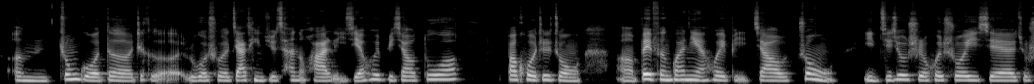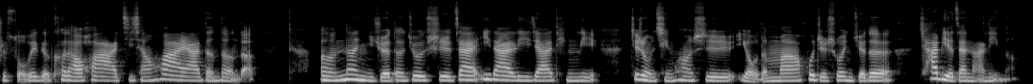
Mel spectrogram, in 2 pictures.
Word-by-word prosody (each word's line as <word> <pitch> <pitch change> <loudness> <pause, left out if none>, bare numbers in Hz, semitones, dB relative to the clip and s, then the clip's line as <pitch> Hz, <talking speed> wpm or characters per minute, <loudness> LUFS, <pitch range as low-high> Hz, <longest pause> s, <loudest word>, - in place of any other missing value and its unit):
嗯， 170 -3 -2
中 235 +4 +3
国 185 -6 +3
的 170 -2 -1
这 205 - -5
个 - - -4
如 - - -4
果 180 -1 0
说 185 -1 -2
家 185 +1 +3
庭 190 -1 -2
聚 180 0 -4
餐 195 +2 -4
的 - - -4
话， 175 -3 +1
礼 170 - -5
节 170 -3 0
会 225 +5 +1
比 215 -3 -5
较 185 0 -1
多， 225 +4 0 0.4
包 215 -1 +2
括 205 -1 +3
这 210 +1 0
种， 175 -6 -1 0.3
呃， 170 -1 -4
辈 240 +8 +9
份 220 -3 +2
观 215 0 +2
念 200 -4 +3
会 195 -1 0
比 - - -8
较 180 -2 0
重， 190 -1 +1 0.2
以 195 -5 -1
及 185 +3 -4
就 220 +2 +3
是 205 -3 -1
会 195 +1 0
说 195 0 0
一 195 0 +2
些 180 -2 +1
就 180 - -8
是 185 +1 -6
所 180 - -6
谓 180 - -1
的 180 - -2
客 210 - -4
套 180 -3 +2
话 185 -1 -1
啊、 - - -1
吉 175 +2 -9
祥 180 +1 -4
话 220 -4 +2
呀 180 -1 +2
等 175 - -4
等 175 - -3
的。 - - -4 0.6
嗯， 195 -1 +2
那 230 +1 +5
你 190 -5 +2
觉 170 -1 +2
得 180 +1 -2
就 195 +1 +2
是 190 -1 0
在 205 +1 +4
意 240 -1 +1
大 205 -3 +5
利 185 -1 -1
家 180 0 +1
庭 175 -1 -6
里， 175 +4 -5 0.3
这 235 - 0
种 200 -6 +3
情 170 0 -4
况 185 0 -2
是 175 -2 -1
有 170 - -2
的 - - -3
吗？ 170 +2 +1
或 220 +4 +1
者 180 -5 -1
说 190 +3 -1
你 180 - -1
觉 - - -1
得 175 +3 +2 0.2
差 270 - +3
别 220 -8 +4
在 170 0 +1
哪 165 - -4
里 165 +6 -5
呢？ 230 +5 -13
190 Hz, 265 characters per minute, -21 LUFS, 175-210 Hz, 0.6 s, 辈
